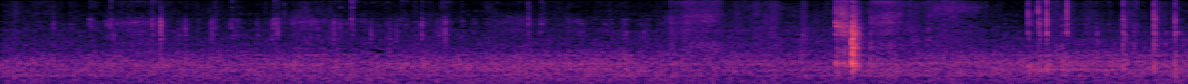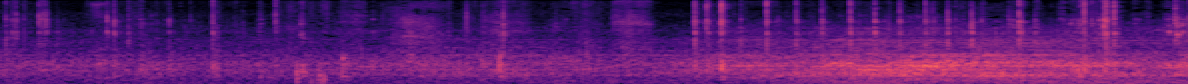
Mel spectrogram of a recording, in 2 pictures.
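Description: Small handling and screwdriving noises on a wooden part with a metal coil spring: a sharp click about four seconds in, then a run of small clicks. Near the end comes a louder scratchy grinding as a screw is turned into a wooden disc.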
